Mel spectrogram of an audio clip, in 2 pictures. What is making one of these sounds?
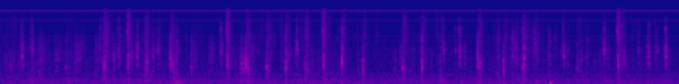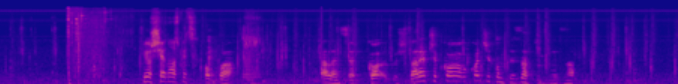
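Footsteps tap quickly across a wooden floor.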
